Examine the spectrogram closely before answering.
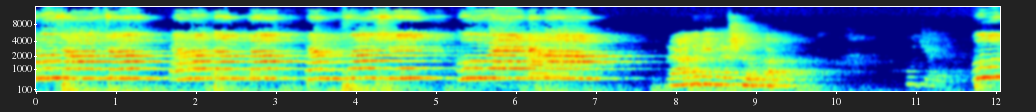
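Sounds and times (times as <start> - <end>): boy chanting sing-song: 0.0 - 7.3, 11.7 - 12.0.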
